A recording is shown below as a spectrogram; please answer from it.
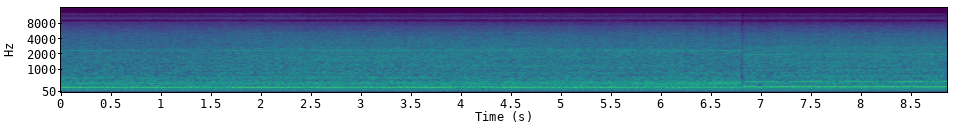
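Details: Premier 118 NE car started after sitting unused for a long time: engine runs steadily, then revs to a higher even pitch and holds without stumbling; normal running after storage.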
